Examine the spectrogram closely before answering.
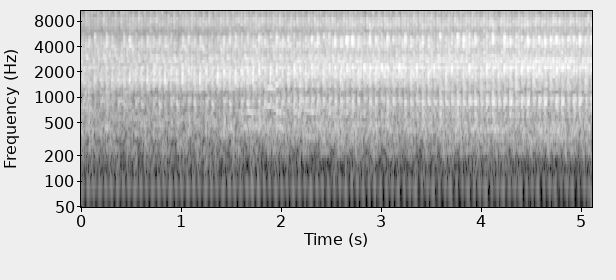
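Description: Eicher 548 tractor's three-cylinder diesel engine running steadily at low speed, its firing beat clear and its sound slowly getting louder as the tractor drives past.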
